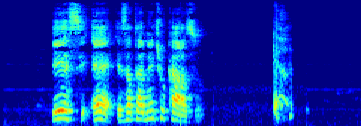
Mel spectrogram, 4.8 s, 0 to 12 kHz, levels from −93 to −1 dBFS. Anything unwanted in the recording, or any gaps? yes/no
yes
